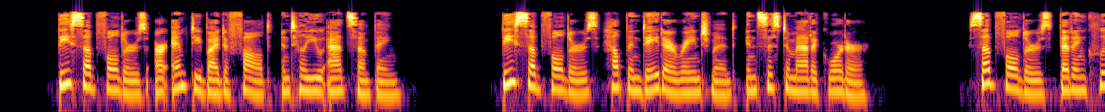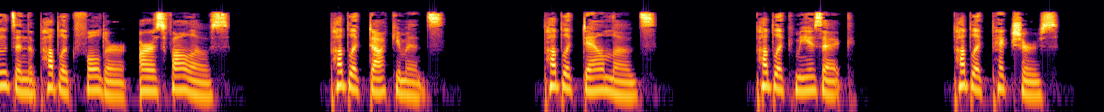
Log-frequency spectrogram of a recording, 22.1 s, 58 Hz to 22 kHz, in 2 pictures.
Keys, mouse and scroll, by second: 5.0 click, 5.2 double click, 7.3 click, 16.1 click, 19.7 click.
